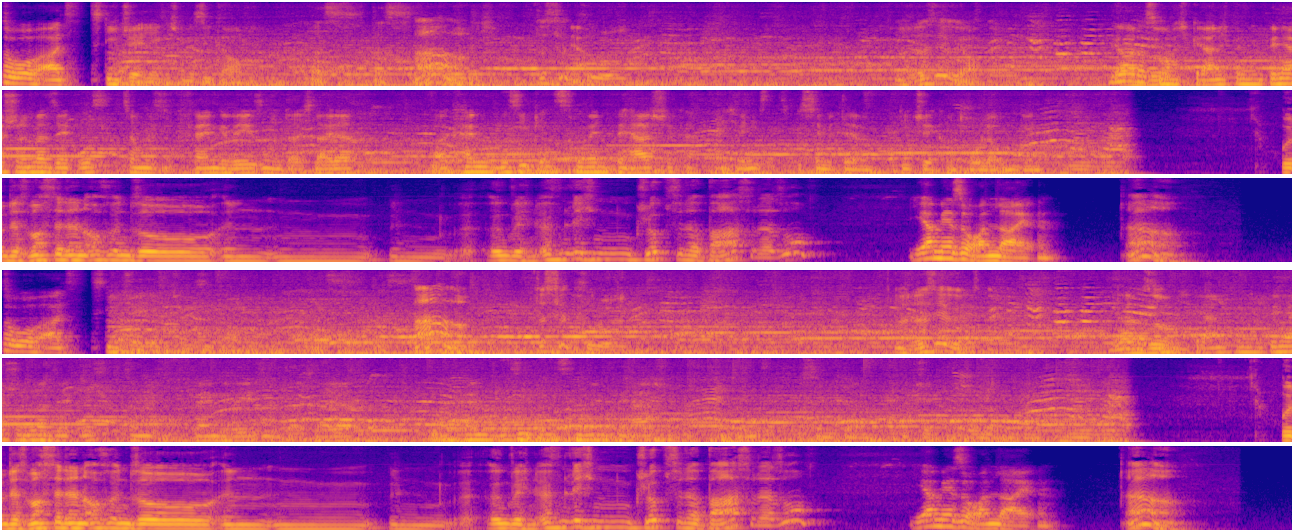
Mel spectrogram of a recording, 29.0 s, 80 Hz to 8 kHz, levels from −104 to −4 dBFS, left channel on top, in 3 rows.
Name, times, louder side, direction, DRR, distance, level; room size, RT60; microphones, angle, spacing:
voice 1, 0.0-1.9 2.3-3.5 4.2-4.4 7.1-7.4 8.3-12.4 12.9-17.5 26.2-27.3, left 4 dB, 55° left, 0.3 m, -30 dB
sound 1, 0.8-18.1, right 1 dB, 80° right, 1.0 m, -31 dB
voice 2, 3.1-3.6 4.0-4.8 6.7-7.7 8.4-8.9 17.6-18.2 19.0-25.5 27.7-28.3, right 2 dB, 40° right, 0.4 m, -29 dB
4.1 x 2.3 x 3.0 m
head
